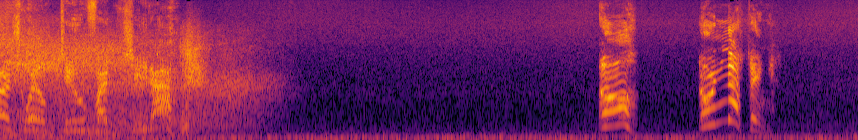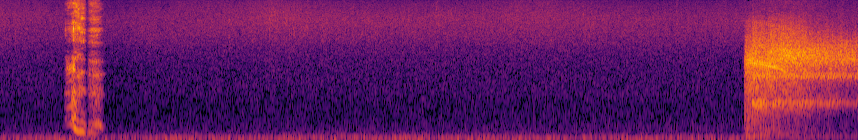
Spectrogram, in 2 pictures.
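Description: An energy blast roars and crackles with a deep rumble.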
